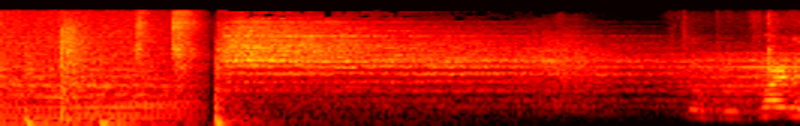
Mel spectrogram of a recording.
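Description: Ludwig drum kit played with kick, snare, hi-hat and cymbals over a backing track, ending on a last hit about a second in. The kit and music then ring out and fade, and a voice starts near the end.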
